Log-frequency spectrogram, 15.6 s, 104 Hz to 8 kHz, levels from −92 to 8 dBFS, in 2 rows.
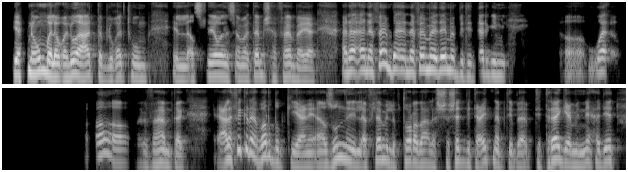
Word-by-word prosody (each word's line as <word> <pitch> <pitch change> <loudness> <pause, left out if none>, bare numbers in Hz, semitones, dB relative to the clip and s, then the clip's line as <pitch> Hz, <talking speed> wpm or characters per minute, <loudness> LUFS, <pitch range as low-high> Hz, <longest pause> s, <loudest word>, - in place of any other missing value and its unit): يعني 180 -1 +7
هُم 195 0 +8
لو 160 -2 +9
قالوها 155 +1 +7
حتى 165 +1 0
بلُغتهم 145 +1 -5 0.3
الأصلية 135 +4 -1
وأنا 165 -1 +3
سمَعتها 145 +1 -2
مش 165 -3 -5
هافهمها 140 -2 -1
يعني 120 -1 0 0.3
أنا 210 +3 +4
أنا 210 -2 +3
فاهم 285 +1 +2
بقى 215 -3 +4
أنا 200 -1 +1
فاهم 235 +3 +2
إنها 225 -2 +6
دايمًا 220 0 +5
بتترجم 175 0 -5 0.8
آه - - -10
و - - -3 1.5
آه، 160 - -4
أنا 140 - -16
فهمتَك، 145 - -4 0.4
على - - +2
فكرة 310 -3 -1
أهي 230 - 0
برضُك 180 -8 -4
يعني، 130 0 -2
أظن 180 +9 -4
الأفلام 175 +4 -3
اللي 150 -5 -7
بتُعرض 160 +2 -3
على 145 -1 -8
الشاشات 170 +5 -3
بتاعتنا 150 -2 -5
بتبقى - - -8
بتتراجع 165 -1 0
من 135 - -7
الناحية 150 +3 -6
ديّة، 170 +2 -4
165 Hz, 165 wpm, -22 LUFS, 145-195 Hz, 1.5 s, لو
